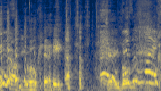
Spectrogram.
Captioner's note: all laughing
